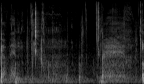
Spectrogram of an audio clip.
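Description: Close, wet gum chewing with soft smacks and clicks in an uneven rhythm, a few louder bursts, alone with no voice over it.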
